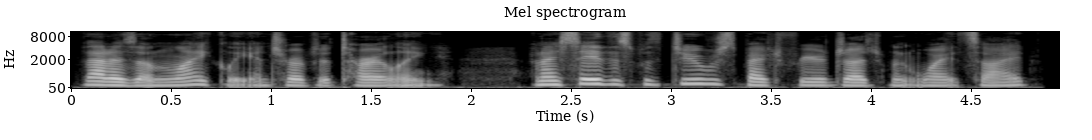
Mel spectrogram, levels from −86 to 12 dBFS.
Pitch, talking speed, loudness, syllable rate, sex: 200 Hz, 195 wpm, -19 LUFS, 6.5 syllables/s, female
